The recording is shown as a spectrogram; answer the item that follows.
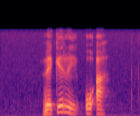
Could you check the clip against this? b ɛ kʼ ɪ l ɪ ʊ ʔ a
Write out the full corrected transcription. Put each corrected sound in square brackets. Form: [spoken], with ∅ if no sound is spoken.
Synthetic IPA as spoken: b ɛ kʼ ɪ [r] ɪ ʊ ʔ a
